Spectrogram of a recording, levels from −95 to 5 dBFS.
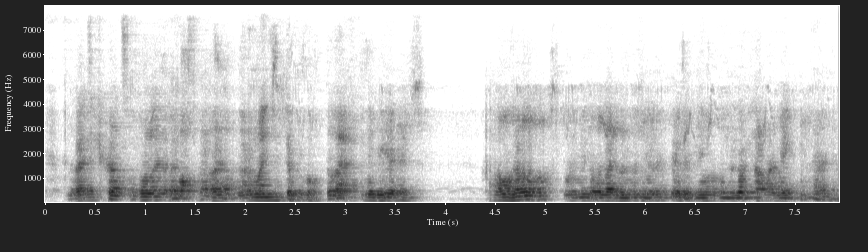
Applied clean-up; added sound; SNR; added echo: neural mask model DeepFilterNet 3.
